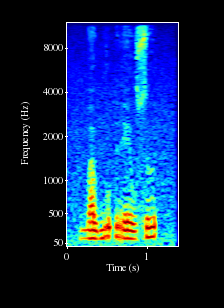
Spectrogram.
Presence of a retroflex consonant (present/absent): absent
